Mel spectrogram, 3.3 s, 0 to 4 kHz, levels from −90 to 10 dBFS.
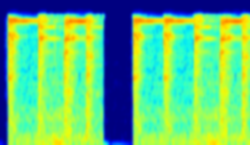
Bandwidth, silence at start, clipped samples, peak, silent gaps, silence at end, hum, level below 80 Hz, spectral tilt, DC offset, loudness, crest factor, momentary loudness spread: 3.2 kHz; 0.1 s; under 0.1%; 0 dBFS; none; 0 s; none; -32 dBFS; -6 dB/octave; under 0.1%; -11 LUFS; 14 dB; 5 LU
